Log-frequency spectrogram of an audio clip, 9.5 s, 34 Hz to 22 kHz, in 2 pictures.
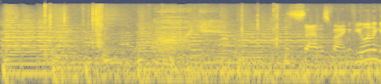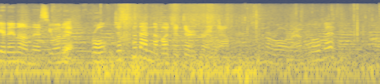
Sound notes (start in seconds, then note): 0.4 suit ripping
